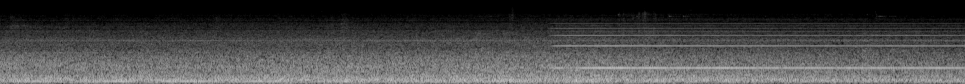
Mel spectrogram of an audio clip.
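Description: Steady running noise of a coupled E6 and H5 series Shinkansen standing at the platform, with a low tone pulsing on and off. About halfway in, a steady high electronic tone starts and sounds for about five seconds.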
